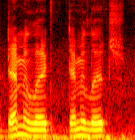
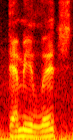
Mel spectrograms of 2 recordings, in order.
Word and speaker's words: Demilich: We're pretty sure it's supposed to be pronounced Demilich, but we all agree on Demilich. It just sounds better. I don't. It really. Lich sounds better than lick to me.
